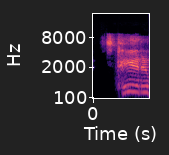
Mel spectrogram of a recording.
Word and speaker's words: स्थिर: ठीक है, इसमें स्थ, स्थ है यानी कि थ थर्मस वाला है, त तरबूज वाला नहीं आने देना, स्थिर नहीं है, स्थिर।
